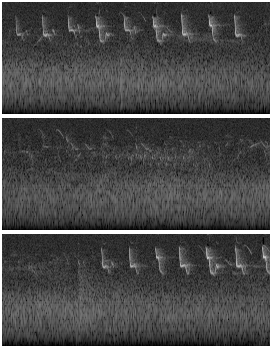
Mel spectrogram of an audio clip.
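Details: Common chiffchaff singing: a run of about a dozen sharp, high, downward-flicking notes at a steady pace over three seconds, a pause with faint distant bird chirps, then another similar run, all over a constant low rushing hiss.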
